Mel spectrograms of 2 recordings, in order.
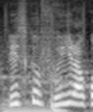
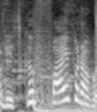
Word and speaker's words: RISC-V: 리스크-V라고 안 읽고 리스크5라고 읽습니다.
